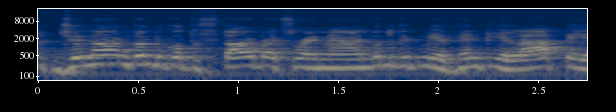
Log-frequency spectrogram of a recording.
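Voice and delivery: imitating her put-on Spanish accent; fake Spanish accent. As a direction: order coffee in a mock Spanish accent. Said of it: "she loses the accent".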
